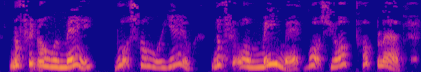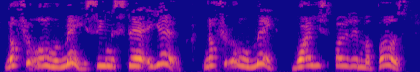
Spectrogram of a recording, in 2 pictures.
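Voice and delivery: high-pitched, indignant comeback; mock-defensive, pitched well up; instinctive defensive retort. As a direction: act out touchy denial, throwing the blame back. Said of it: "My natural instinctive response is".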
